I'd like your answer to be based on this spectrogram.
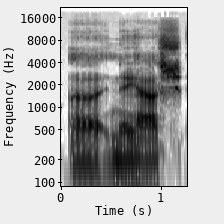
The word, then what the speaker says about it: Nahash: But it isn't until Nahash and the Ammonites, I think I'm saying that correctly. – That is correct.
